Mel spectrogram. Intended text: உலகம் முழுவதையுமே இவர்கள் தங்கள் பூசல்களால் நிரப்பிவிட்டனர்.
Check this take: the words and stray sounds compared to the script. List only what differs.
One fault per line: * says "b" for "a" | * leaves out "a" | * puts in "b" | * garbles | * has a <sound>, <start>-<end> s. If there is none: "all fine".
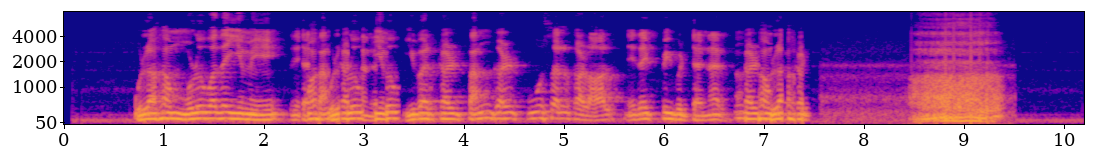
* garbles
* garbles
* has a throat clearing, 8.4-9.4 s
